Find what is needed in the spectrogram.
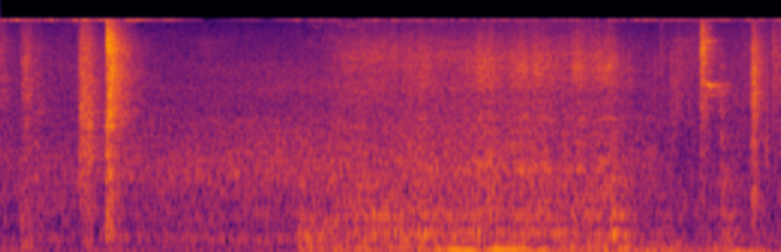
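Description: Dralle passenger lift: a couple of light clicks, then about two and a half seconds in a steady low rumble and hum sets in and grows louder as the car starts to travel.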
